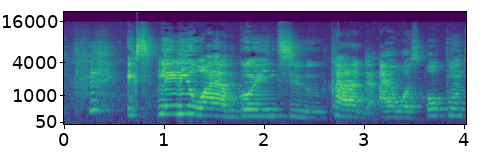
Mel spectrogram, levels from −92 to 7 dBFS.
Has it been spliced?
yes; 1 cut; at 3.0 s

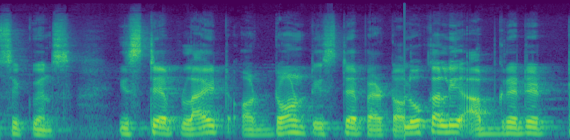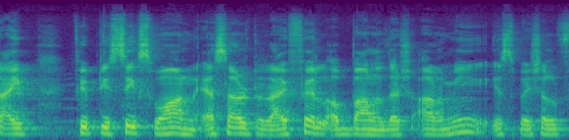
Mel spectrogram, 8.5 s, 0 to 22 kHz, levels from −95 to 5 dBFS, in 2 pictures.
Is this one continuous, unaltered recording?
no; 1 cut; at 3.0 s

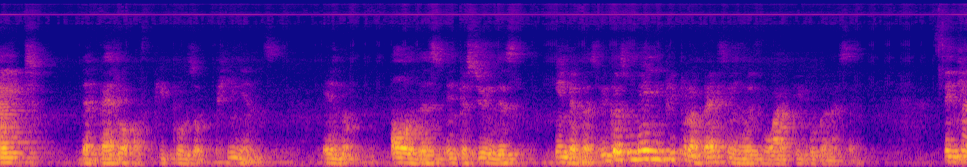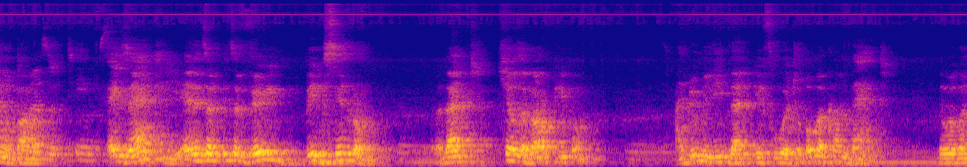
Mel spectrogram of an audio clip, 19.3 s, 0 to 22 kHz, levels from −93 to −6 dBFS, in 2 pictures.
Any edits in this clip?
no; 0 cuts

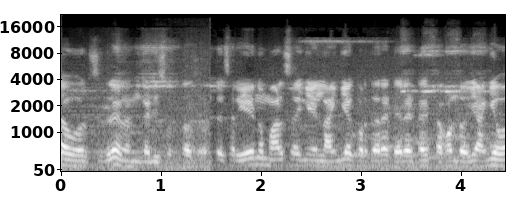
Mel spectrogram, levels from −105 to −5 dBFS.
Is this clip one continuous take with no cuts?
no; 1 cut; at 1.5 s

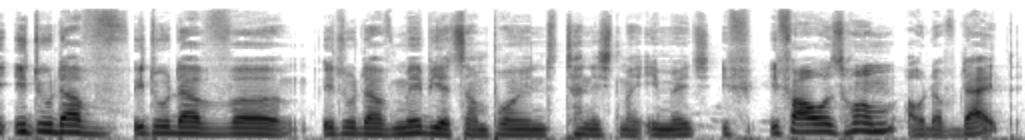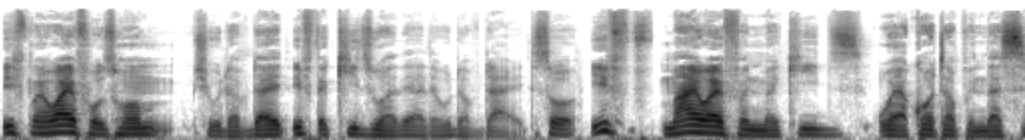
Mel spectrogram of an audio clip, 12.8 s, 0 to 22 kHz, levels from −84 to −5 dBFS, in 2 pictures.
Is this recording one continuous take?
no; 4 cuts; at 1.9 s, 6.3 s, 10.2 s, 11.7 s

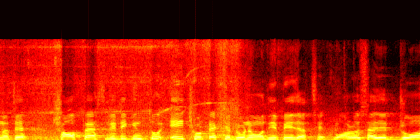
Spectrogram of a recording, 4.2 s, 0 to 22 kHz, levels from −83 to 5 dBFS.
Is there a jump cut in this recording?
yes; 1 cut; at 3.3 s

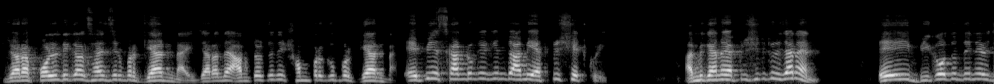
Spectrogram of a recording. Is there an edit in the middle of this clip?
yes; 1 cut; at 3.9 s

